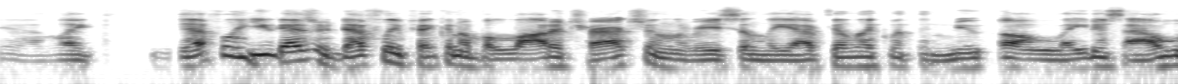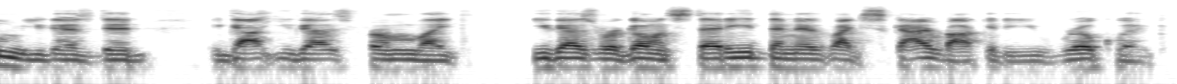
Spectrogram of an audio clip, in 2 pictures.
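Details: Adult male speaker; Normal voice.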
